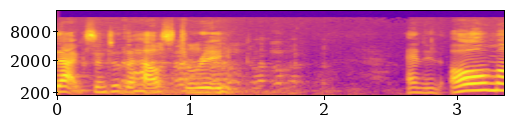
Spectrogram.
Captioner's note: audience laughter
